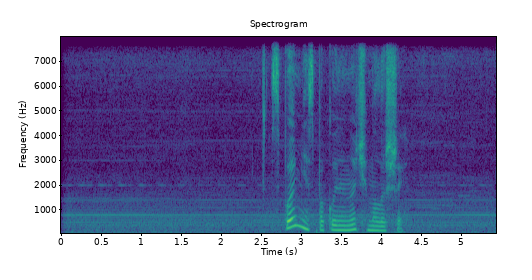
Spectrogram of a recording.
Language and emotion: Russian, positive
